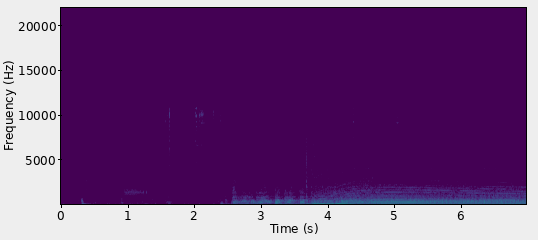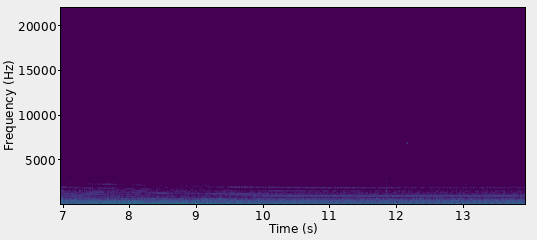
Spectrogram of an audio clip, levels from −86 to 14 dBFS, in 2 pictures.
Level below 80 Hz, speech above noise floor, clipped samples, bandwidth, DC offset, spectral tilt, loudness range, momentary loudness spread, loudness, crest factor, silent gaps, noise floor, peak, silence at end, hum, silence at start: -58 dBFS; 33 dB; under 0.1%; 10.5 kHz; under 0.1%; -8.5 dB/octave; 6 LU; 5 LU; -55 LUFS; 16 dB; none; -84 dBFS; -38 dBFS; 0 s; none; 0.3 s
